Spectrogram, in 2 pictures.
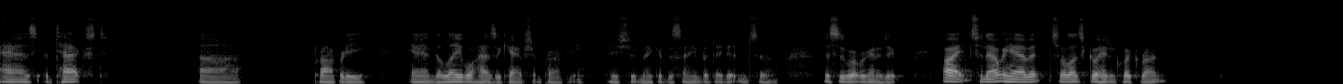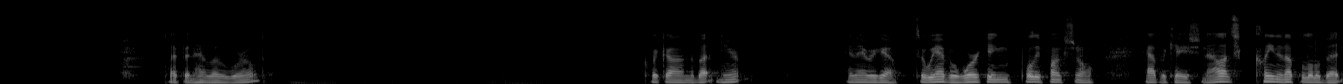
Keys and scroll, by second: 5.8 typing, 14.7-16.2 typing, 17.4-18.2 typing.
